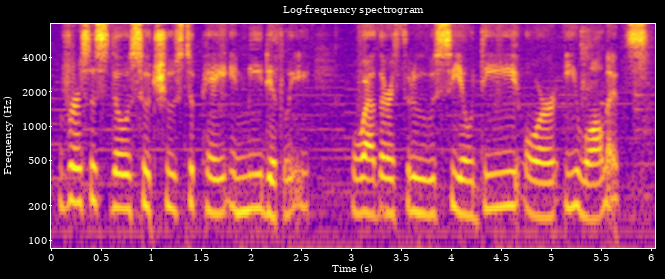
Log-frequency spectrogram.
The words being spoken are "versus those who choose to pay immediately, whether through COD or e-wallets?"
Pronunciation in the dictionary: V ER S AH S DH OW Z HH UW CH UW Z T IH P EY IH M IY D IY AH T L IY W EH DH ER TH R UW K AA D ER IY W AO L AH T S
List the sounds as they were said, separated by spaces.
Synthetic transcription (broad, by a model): V ER S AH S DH OW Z HH UW CH UW Z T IH P EY IH M IY D IY AH T L IY W EH DH ER TH R UW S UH D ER IY W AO L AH T S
